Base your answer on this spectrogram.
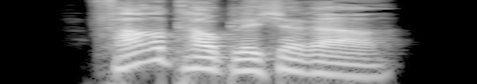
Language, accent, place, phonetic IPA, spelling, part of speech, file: German, Germany, Berlin, [ˈfaːɐ̯ˌtaʊ̯klɪçəʁɐ], fahrtauglicherer, adjective, De-fahrtauglicherer.ogg
- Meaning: inflection of fahrtauglich: 1. strong/mixed nominative masculine singular comparative degree 2. strong genitive/dative feminine singular comparative degree 3. strong genitive plural comparative degree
